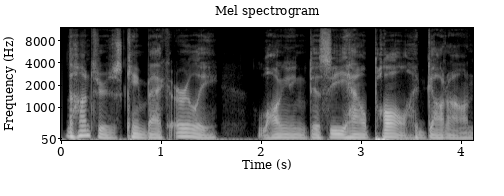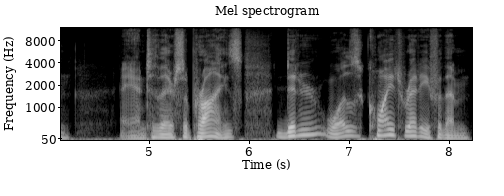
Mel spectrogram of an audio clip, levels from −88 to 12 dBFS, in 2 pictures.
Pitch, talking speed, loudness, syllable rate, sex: 100 Hz, 170 wpm, -21 LUFS, 4.5 syllables/s, male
